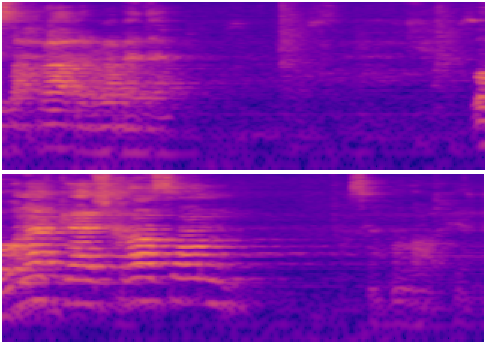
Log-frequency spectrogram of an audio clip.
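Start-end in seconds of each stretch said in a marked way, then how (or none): 5.6-6.4 breathy whispered thanks, off-mic; whispered aside. Real, not acted. Preacher thanks someone mid-sermon, whispered aside. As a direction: drop to a whisper for a quick thank-you.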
